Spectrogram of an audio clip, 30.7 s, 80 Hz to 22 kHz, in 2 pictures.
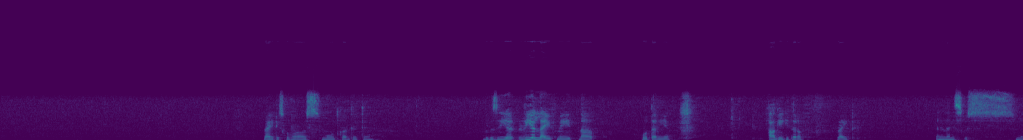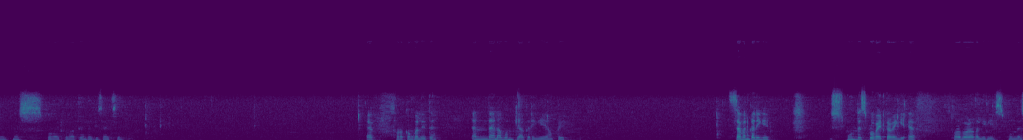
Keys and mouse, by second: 1.8 click, 2.3 middle click, 4.9-6.8 drag, 7.2-11.0 middle drag, 11.0 KP_1, 14.8-17.4 drag, 17.4 middle click, 18.0 ctrl+z, 19.4-20.6 drag, 20.8 f, 21.6-23.1 drag, 23.6-25.5 drag, 26.1 KP_7, 28.8 f.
